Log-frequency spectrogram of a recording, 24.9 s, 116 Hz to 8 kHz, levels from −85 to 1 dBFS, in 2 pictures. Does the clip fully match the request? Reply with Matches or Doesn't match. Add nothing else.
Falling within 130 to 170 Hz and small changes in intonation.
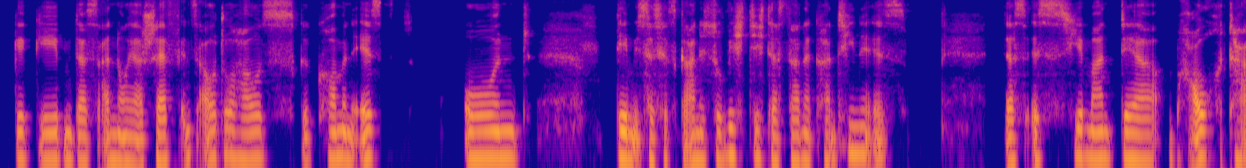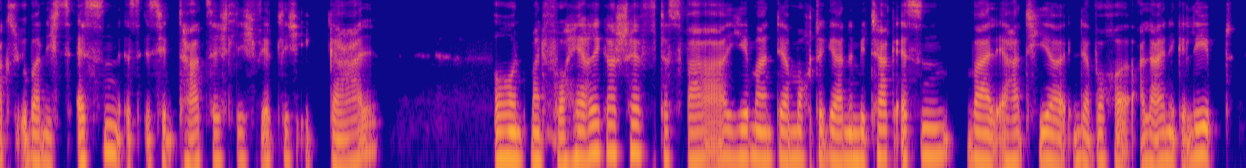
Matches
